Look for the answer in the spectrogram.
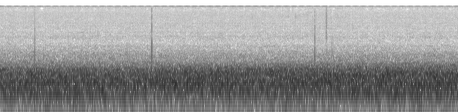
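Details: Strong, roaring wind-like rush with a few faint clicks, and no animal calls.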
